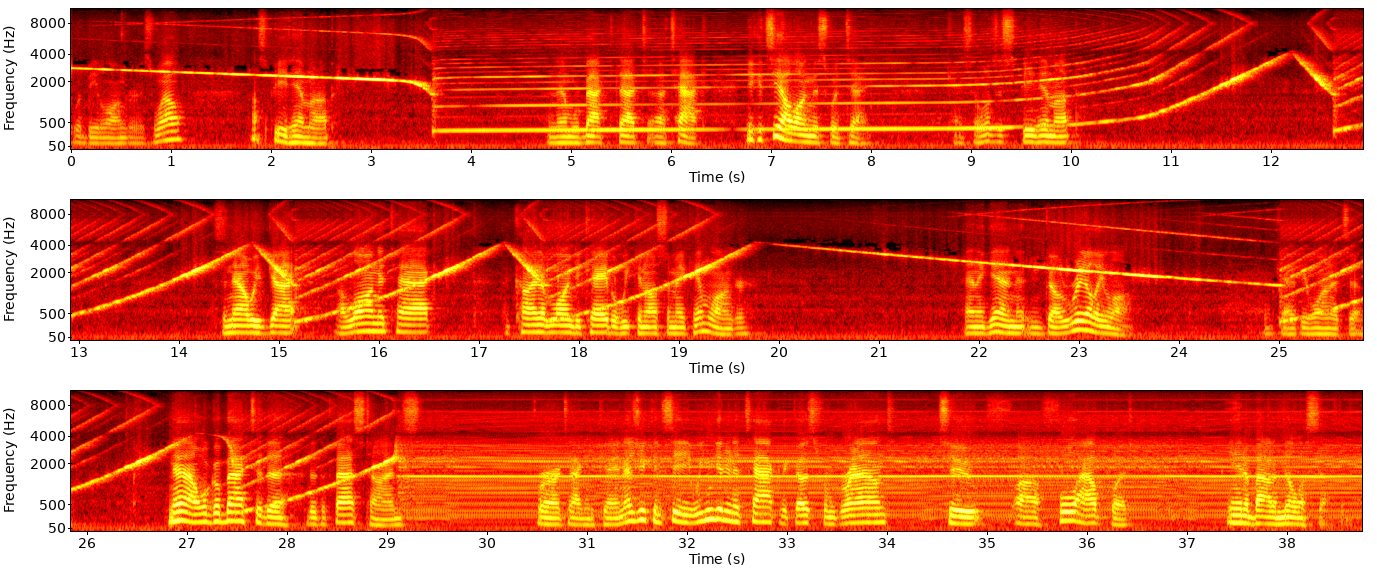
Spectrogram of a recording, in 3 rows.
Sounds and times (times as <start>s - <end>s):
Speech: 0.0s - 1.1s, 1.8s - 2.6s, 4.8s - 8.0s, 8.8s - 10.1s, 14.4s - 16.5s, 17.3s - 19.7s, 21.9s - 23.6s, 24.9s - 25.9s, 26.8s - 29.3s, 30.5s - 36.4s, 37.4s - 38.6s.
